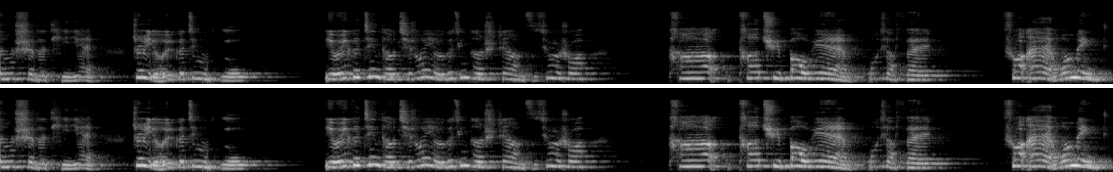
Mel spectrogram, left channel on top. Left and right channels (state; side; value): quieter; left; 3.0 dB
